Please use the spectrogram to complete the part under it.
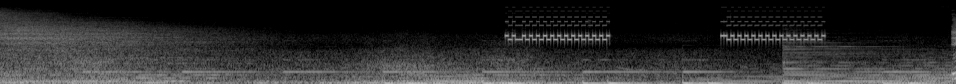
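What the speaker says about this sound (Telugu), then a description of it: "ఈ బుల్బుల్ నాకెందుకు ఫోన్ చేస్తుంది?" A telephone rings in short electronic bursts, two rings spaced a few seconds apart, over steady background music and ambient sound in an Indian television serial scene.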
